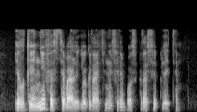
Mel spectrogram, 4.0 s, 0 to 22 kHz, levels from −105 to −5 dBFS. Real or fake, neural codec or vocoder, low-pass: fake; vocoder, 44.1 kHz, 128 mel bands, Pupu-Vocoder; 7.2 kHz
